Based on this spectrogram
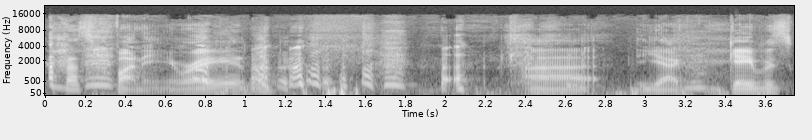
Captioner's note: laughs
